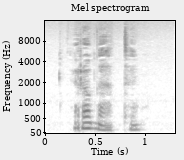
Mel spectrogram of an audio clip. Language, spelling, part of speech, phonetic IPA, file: Polish, rogaty, adjective, [rɔˈɡatɨ], LL-Q809 (pol)-rogaty.wav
